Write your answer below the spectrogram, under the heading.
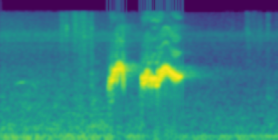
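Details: Red-whiskered bulbul giving its morning song in a wild, mature voice, meant as a decoy sound for training caged birds. A clear chirped note, then a longer warbled whistle, loud against quiet background.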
